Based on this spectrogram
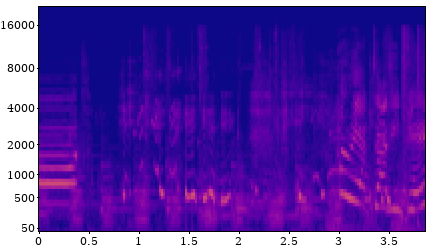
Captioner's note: giggling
